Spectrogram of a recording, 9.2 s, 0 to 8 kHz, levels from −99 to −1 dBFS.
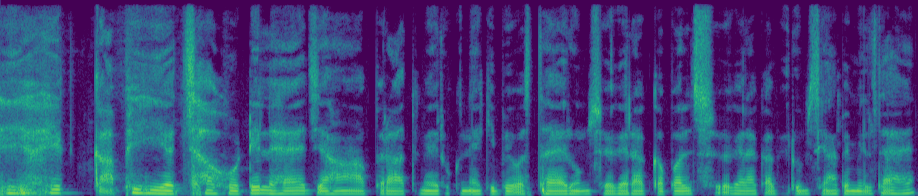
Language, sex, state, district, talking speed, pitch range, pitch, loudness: Hindi, male, Chhattisgarh, Korba, 155 wpm, 110-125 Hz, 115 Hz, -27 LUFS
